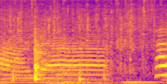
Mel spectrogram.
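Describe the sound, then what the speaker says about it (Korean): Beef brisket fat being stir-fried in a pan, with a steady close sizzle and a few scraping stirs, heard under a speaking voice. "양지살에 붙은 기름만 따로 썰어서 살살 볶아줍니다."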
